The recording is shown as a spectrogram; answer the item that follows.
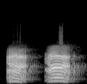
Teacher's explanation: dia adalah di pertengahan tenggorokan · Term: wastul halqi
